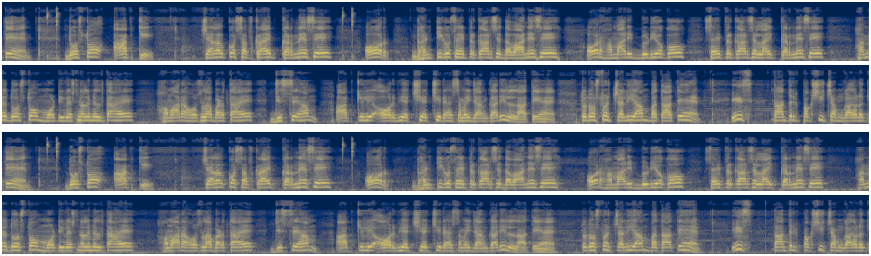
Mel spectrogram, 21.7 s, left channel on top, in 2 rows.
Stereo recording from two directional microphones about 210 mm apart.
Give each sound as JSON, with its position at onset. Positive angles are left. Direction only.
{"t": 0.0, "sound": "a woman's voice", "side_deg": 40}
{"t": 20.5, "sound": "speech", "side_deg": 40}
